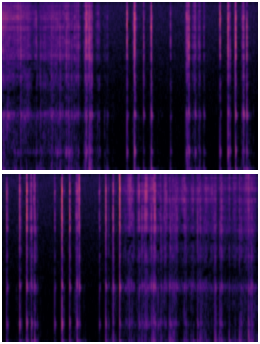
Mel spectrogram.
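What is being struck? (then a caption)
Woven rattan basket. Fingernails scratch and tap the weave of a hollow, red woven rattan cylindrical basket. Rapid, dry taps come in quick clusters over a soft scratching texture. Each tap is a short, dull knock that dies away almost at once.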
